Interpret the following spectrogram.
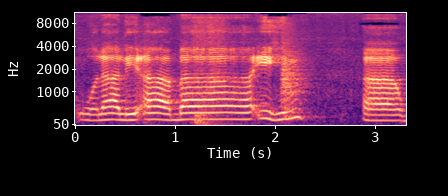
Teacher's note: It's mad munfasil, and it should be 4 to 5 harakats long.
